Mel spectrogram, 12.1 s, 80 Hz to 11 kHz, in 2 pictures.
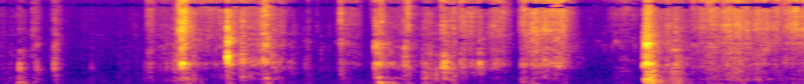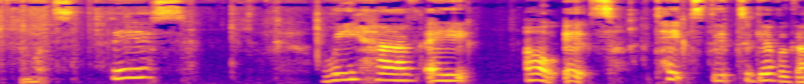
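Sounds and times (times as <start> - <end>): cardboard tearing and rustling: 1.1 - 6.9.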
